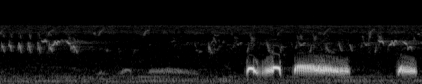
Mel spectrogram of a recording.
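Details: Tekukur, or spotted dove, starting a song: rapid high chirps of other small birds first, then a stuttered double note, a long steady low coo and one short final coo.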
